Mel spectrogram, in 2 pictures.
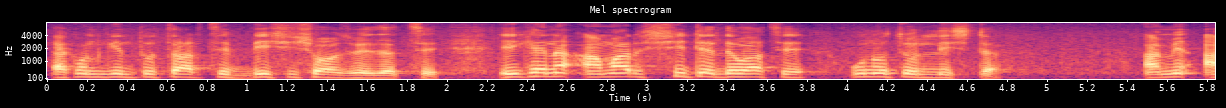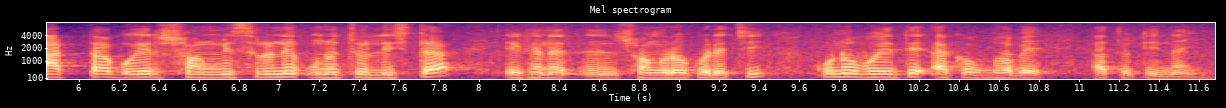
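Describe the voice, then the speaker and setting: A man's voice: a little high, a little hiss or hum. A man teaching a grammar lesson, asking questions and answering them himself, repeating key terms.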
